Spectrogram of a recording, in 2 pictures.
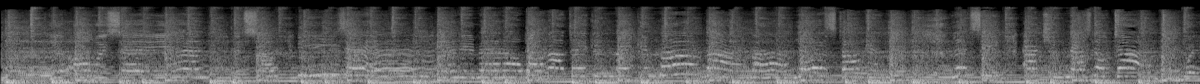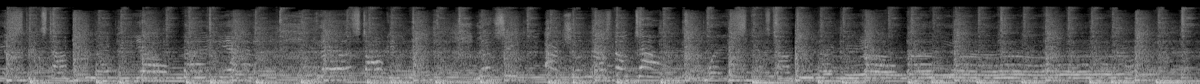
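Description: A rock song plays loud and steady for the whole stretch, with dense guitars and driving drums keeping a constant beat and no pauses.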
